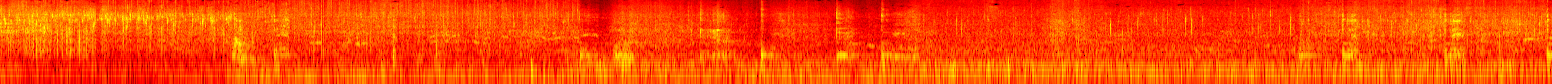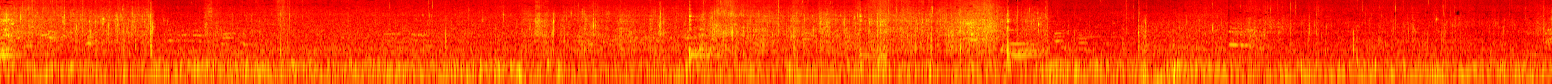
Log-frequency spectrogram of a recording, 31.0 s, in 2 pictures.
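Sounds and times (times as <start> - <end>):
onions sizzling in hot oil: 0.0 - 31.0
spatula scraping a pan: 2.0 - 4.5, 5.2 - 9.6, 12.9 - 15.9, 20.7 - 26.0.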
